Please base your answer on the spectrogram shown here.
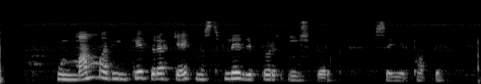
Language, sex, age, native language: Icelandic, female, 30-39, Icelandic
